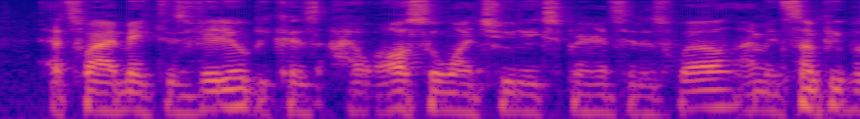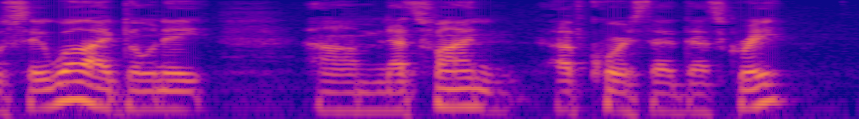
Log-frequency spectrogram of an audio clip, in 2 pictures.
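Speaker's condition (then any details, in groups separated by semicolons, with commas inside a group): No condition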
